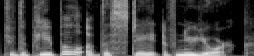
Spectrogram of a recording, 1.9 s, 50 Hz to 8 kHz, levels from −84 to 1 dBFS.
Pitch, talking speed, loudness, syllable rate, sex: 250 Hz, 285 wpm, -14 LUFS, 5.9 syllables/s, female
